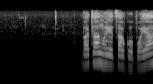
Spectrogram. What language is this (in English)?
Southern Sotho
